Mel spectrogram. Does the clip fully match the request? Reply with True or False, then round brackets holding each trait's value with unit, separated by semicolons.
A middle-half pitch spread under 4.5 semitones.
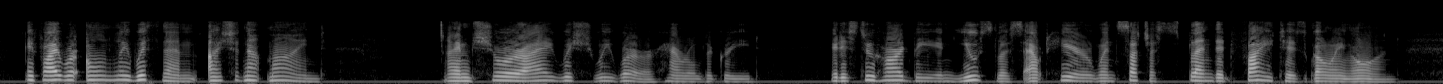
False (5.4 semitones)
